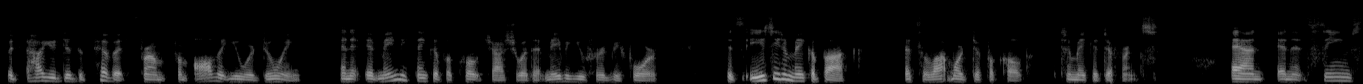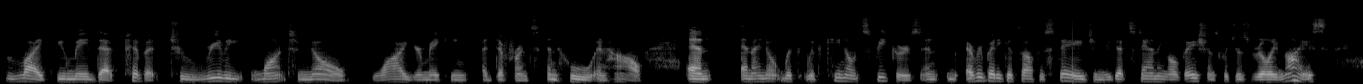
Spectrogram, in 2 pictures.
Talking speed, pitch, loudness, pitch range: 195 wpm, 125 Hz, -35 LUFS, 115-140 Hz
